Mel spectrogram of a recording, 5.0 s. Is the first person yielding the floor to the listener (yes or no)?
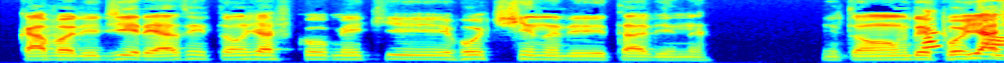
no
